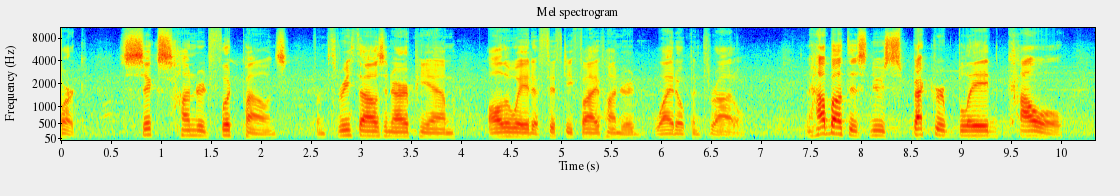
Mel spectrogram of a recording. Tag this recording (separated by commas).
Speech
